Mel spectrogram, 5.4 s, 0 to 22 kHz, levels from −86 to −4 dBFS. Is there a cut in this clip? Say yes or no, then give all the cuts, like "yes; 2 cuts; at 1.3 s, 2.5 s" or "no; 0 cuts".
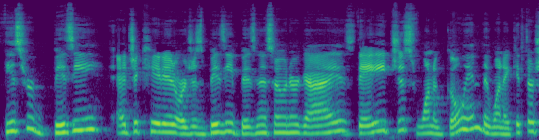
yes; 2 cuts; at 1.1 s, 3.5 s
